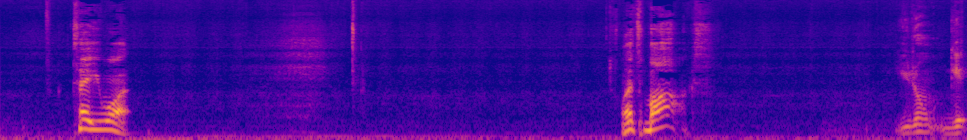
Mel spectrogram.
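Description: A man speaks in short, animated bursts over a microphone.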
